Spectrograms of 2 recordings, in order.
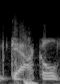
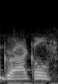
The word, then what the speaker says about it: grackles: then they complain, and they can't even pronounce their name right. That people call them gackles and gacklings, and even my own mother called them starlings for some reason. I don't understand, but those are common grackles.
